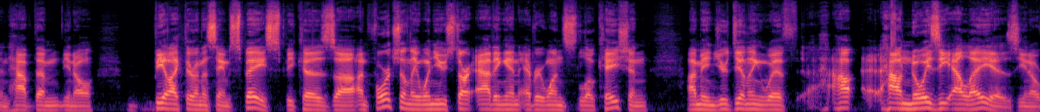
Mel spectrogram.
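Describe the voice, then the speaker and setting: A man's voice: on the low side, fairly bright tone, no echo. A man speaking as a producer on a panel, explaining practical matters informally and conversationally, thinking aloud as he goes.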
